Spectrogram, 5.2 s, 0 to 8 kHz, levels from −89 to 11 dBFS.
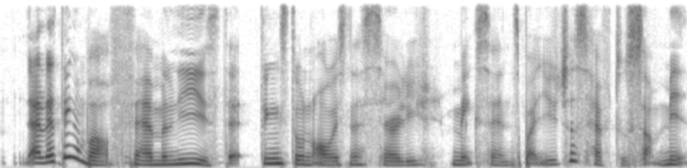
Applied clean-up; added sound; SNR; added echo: none; none; none; none.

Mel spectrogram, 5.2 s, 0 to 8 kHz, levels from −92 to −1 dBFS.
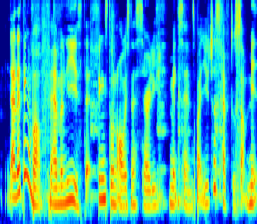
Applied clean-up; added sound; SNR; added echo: classical method log-MMSE.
